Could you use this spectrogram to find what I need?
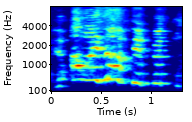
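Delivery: high, crying ghost voice; ghost whimper. Acted. Sonny's ghost sobbing back at Cher. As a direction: whine like a sad ghost.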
